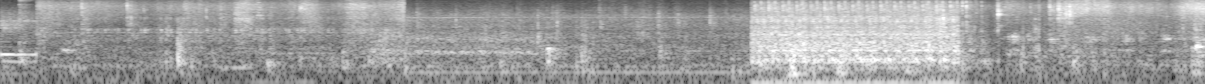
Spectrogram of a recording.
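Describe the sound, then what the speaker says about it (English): An industrial sewing machine stitches a silk facing onto a tulle underskirt at a couture atelier, whirring in several bursts of differing length, close and loud, with no talk. "It is stitched to the waist and allows the underskirt to be sewn to the lining of the coat."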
